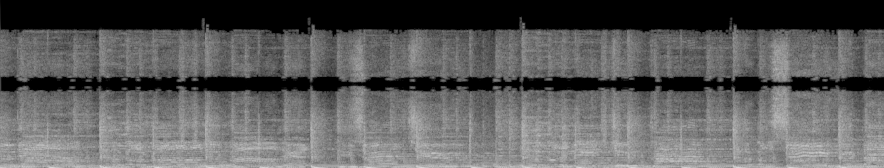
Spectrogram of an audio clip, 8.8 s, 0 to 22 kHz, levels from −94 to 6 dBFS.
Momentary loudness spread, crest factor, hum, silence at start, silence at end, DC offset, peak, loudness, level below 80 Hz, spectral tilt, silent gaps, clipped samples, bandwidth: 3 LU; 16 dB; none; 0 s; 0 s; under 0.1%; -2 dBFS; -17 LUFS; -30 dBFS; -3 dB/octave; none; under 0.1%; 19 kHz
